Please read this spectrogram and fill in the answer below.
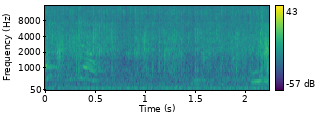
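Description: Steady hiss of rain falling, with a child's brief call just after the start.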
